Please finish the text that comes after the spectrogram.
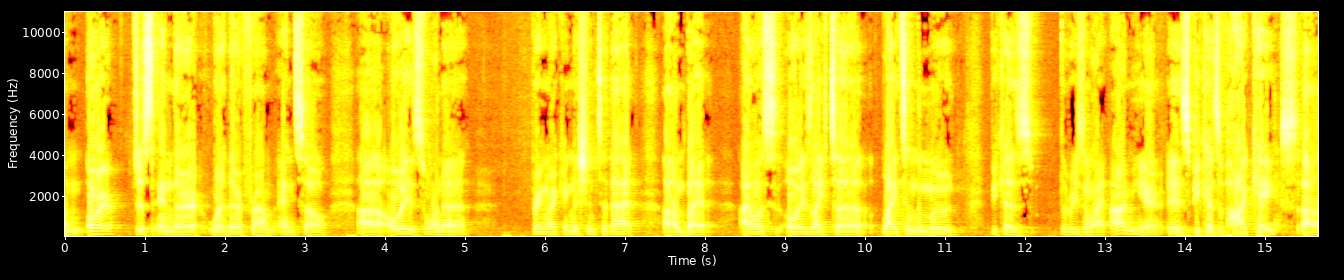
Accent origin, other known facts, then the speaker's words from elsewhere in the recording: Portland, United States; my experience being born here, growing up in Portland, going to school here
